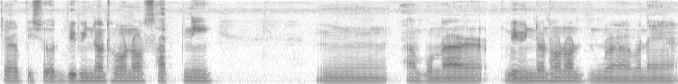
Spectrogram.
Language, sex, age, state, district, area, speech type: Assamese, female, 18-30, Assam, Nagaon, rural, spontaneous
